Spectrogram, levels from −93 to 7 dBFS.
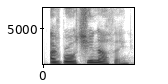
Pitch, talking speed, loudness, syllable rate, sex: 185 Hz, 210 wpm, -16 LUFS, 6.3 syllables/s, female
